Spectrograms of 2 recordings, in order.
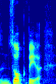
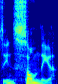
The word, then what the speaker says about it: Nzogbia: Taylor arrived at St James's Park from Wigan, in part exchange for Charles Nzogbia, who'd made it clear that he wanted to leave. The final straw came after Kinnear mispronounced his name during an interview, in which he called him Charles Insomnia.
